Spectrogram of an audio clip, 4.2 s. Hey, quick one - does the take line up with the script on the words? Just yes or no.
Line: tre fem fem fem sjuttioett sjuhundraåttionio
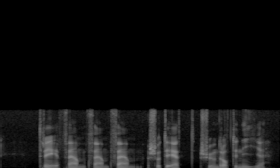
yes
